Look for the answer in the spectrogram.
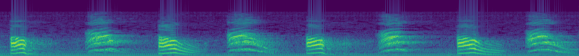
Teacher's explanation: دونوں مخارج میں آواز حلق کے اوپر والے حصے میں جا کر رکی · Term: اقصی حلق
